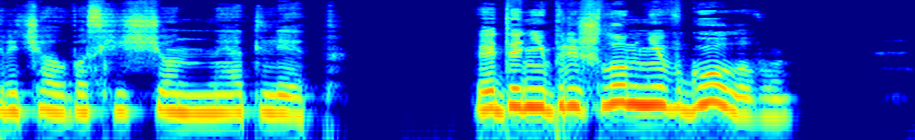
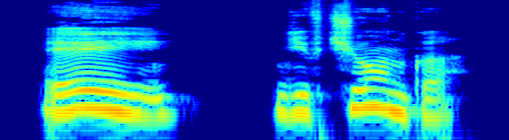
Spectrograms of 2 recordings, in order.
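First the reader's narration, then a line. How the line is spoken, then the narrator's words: Low voice. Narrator (Russian): сказал он низким голосом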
